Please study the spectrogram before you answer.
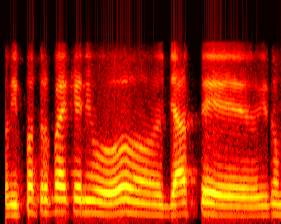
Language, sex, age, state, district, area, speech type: Kannada, male, 60+, Karnataka, Bellary, rural, conversation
